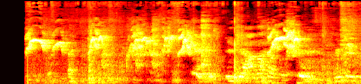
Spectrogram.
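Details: A pair of yellow-sided conures giving harsh, raspy squawks in short bursts, some rising and falling, with brief pauses between calls and a noisy, broadband quality throughout.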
